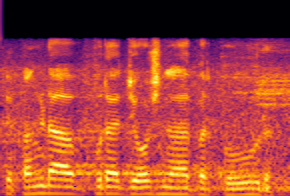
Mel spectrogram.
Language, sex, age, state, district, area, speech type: Punjabi, male, 18-30, Punjab, Fazilka, rural, spontaneous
